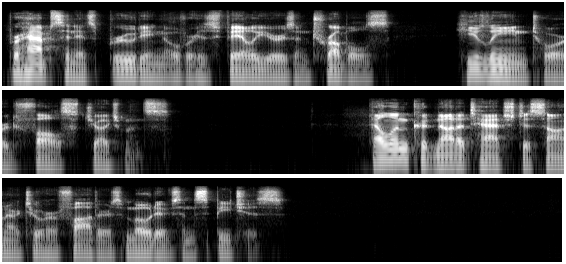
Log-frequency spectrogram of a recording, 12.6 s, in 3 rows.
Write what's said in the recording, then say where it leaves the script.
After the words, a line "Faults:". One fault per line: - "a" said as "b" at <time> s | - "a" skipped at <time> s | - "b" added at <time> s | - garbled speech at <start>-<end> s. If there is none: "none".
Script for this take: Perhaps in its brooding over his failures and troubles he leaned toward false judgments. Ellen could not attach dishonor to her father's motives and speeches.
Perhaps in its brooding over his failures and troubles he leaned toward false judgments. Ellen could not attach dishonor to her father's motives and speeches.
Faults:
none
